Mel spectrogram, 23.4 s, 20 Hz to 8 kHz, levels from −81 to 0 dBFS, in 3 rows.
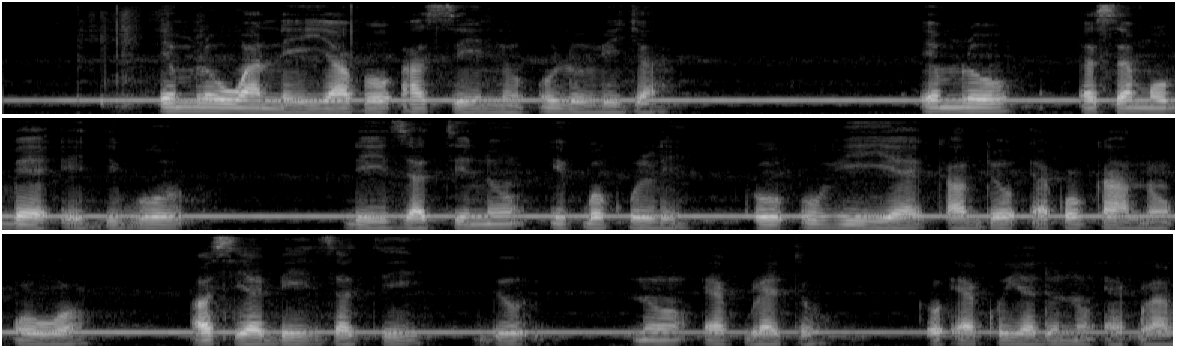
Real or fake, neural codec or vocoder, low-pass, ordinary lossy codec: real; none; 7.2 kHz; MP3, 48 kbps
